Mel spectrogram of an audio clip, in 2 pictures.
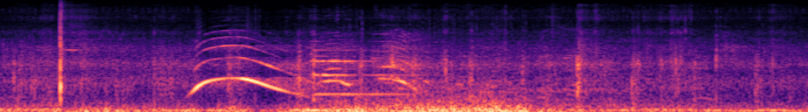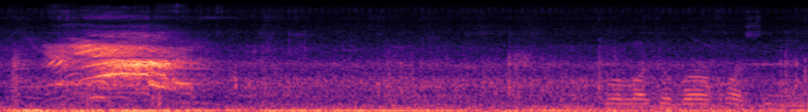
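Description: A softball bat hits the ball with a single sharp crack just after the start. Players shout and call out across the field, with a steady low rumble underneath.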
